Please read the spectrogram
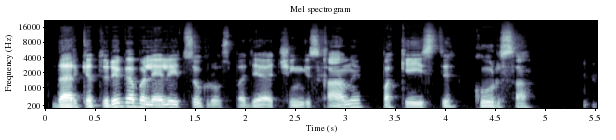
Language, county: Lithuanian, Klaipėda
